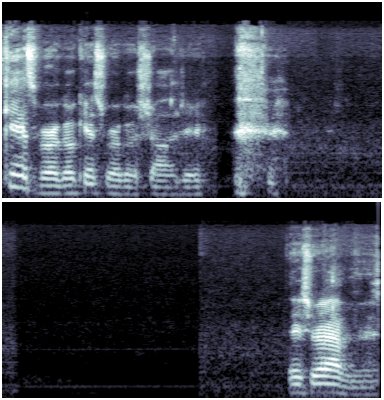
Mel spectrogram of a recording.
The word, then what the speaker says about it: CancVirgo: Yeah, it's CancVirgo Astrology.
